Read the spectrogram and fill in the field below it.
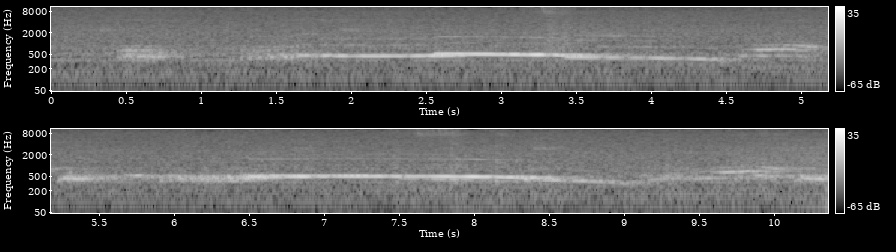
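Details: Competition-winning puter pelung dove kept at a breeding farm in Pakisaji, Malang, Indonesia, giving its long-voiced pelung song: deep, drawn-out cooing notes that swell and slowly fall, each held for seconds, repeated with short breaks.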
